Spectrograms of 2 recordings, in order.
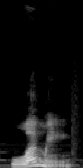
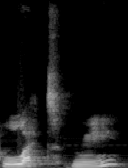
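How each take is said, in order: First: The T at the end of 'let' is dropped. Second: The T at the end of 'let' is pronounced. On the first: The speaker calls it right. "We drop that T at the end of want as well" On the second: The speaker calls it wrong. "So not let me"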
